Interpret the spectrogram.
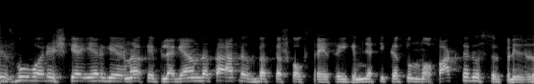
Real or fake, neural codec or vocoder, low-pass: real; none; 5.4 kHz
